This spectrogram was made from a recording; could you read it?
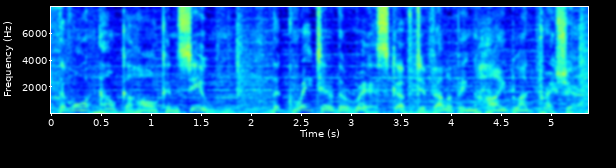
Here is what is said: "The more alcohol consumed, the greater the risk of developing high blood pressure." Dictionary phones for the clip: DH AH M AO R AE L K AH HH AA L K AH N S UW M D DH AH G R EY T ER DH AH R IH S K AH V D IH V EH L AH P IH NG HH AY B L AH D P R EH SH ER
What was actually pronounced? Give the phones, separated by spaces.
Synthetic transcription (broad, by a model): DH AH M AO R AE L K AH HH AA L K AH N S UW M DH AH G R EY T ER DH AH R IH S K AH V D IH V EH L AH P IH NG HH AY B L AH D P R EH SH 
